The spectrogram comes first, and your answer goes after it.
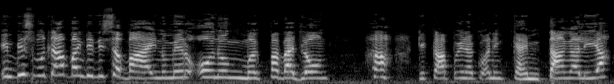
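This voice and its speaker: A woman's voice: high-pitched, normal speed, pushed and bright, dry recording. A woman with a Cebuano accent playing a weary, scolding mother of a poor family in a radio drama. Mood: angry, fed up. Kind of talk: Filipino radio drama acting.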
